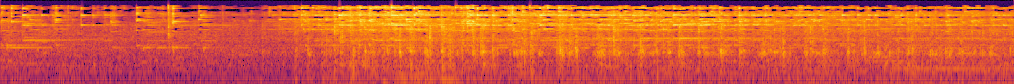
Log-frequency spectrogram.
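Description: Hooves of a team of draft horses clip-clopping on asphalt, with harness metal and bells jingling. It gets markedly louder and busier about three seconds in as the team pulls a wagon past close by.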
